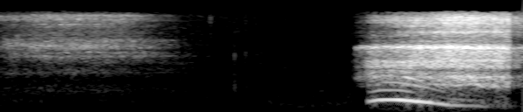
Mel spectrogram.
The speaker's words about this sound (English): So wherever you are, I want to invite you to just become conscious of your breath and take a good, deep, refreshing breath if you can do that.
